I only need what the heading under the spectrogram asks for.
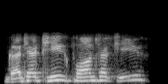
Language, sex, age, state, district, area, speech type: Kashmiri, male, 30-45, Jammu and Kashmir, Bandipora, rural, conversation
